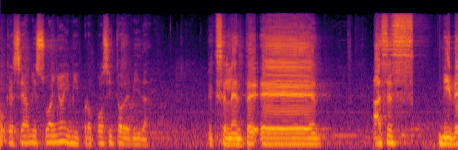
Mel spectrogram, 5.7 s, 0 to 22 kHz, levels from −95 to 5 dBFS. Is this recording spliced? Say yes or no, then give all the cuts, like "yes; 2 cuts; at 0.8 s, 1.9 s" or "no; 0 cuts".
no; 0 cuts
